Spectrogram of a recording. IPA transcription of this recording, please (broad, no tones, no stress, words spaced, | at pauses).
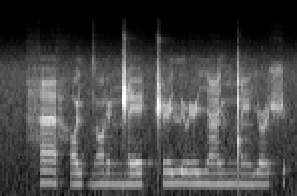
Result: hæhɔlʲ dɔ̃ɾʏŋ͡ǁe ǁʏlʲ wʏ jæ̃lʲŋ͡ǃẽjə˞ʃ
